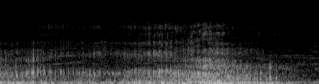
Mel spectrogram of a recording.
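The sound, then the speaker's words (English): A creature with rows of jagged, razor-sharp teeth, looming over an altar, lets out a deep, rumbling, guttural growl that rolls on for about three seconds, swelling slightly in the middle with a rough, gravelly texture before tapering off. “Its eyes fixed on the young woman, it let out a low, guttural growl.”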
